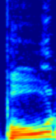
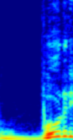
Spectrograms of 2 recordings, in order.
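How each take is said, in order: First: The vowel is a plain o sound. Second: The vowel is a short plain u. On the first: "इसे बुर या बोर मत पढ़ लेना" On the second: "इसे बुर या बोर मत पढ़ लेना"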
